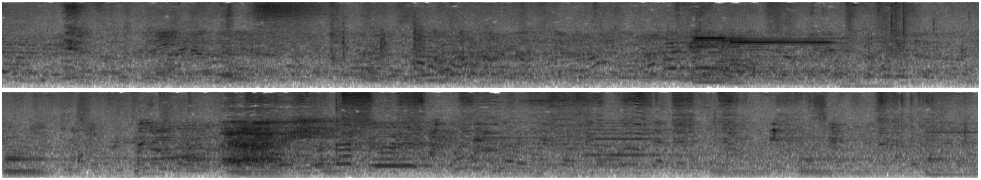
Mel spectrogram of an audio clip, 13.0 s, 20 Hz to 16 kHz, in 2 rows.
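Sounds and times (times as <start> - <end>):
crowd chatter: 0.0 - 13.0
held instrument note: 4.6 - 7.0.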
